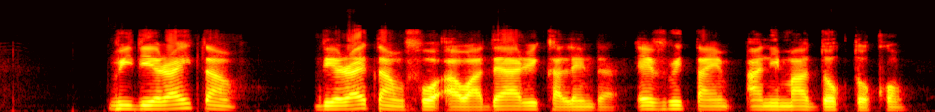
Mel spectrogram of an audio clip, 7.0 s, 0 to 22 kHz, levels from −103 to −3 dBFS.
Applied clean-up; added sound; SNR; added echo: neural mask model DeepFilterNet 3.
